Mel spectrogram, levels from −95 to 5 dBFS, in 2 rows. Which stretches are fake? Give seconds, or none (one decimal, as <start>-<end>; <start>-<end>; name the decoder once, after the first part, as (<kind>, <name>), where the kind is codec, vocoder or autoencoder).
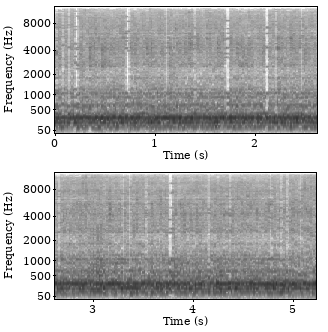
4.0-5.2 (vocoder, Vocos)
